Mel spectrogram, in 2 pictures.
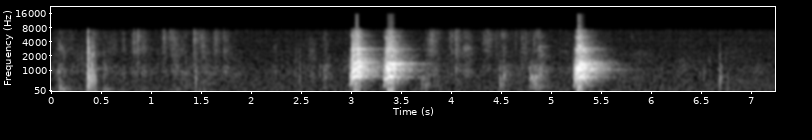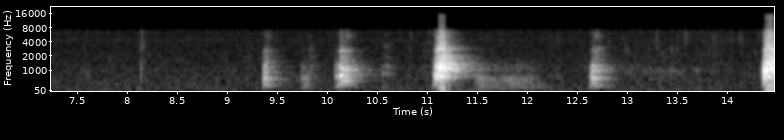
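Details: Shih Tzu named Lani protesting an upcoming bath from inside the tub, giving scattered barks, some in quick pairs, with quieter yips and small noises in the gaps.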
